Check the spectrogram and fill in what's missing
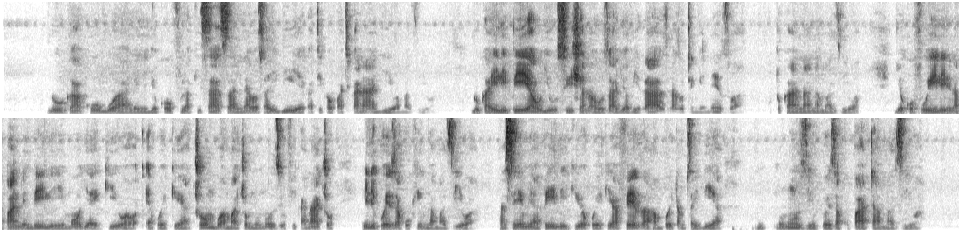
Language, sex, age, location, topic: Swahili, male, 18-24, Dar es Salaam, finance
